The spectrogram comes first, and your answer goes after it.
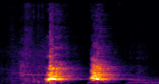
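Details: Dog barking loudly out of fear of another dog: two harsh, forceful barks about half a second apart, each fading quickly, with a faint low hum afterward.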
